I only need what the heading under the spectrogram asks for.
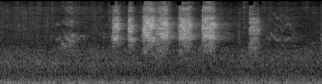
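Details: Budgerigar giving a quick burst of five or six shrill, scratchy chirps in about a second, then a single softer chirp, over a faint low hum.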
